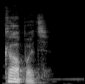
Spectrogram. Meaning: 1. to drip, to drop, to spill 2. to squeal, to inform, to dob
- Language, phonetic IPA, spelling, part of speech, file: Russian, [ˈkapətʲ], капать, verb, Ru-капать.ogg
